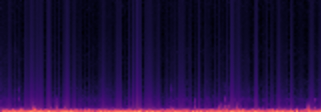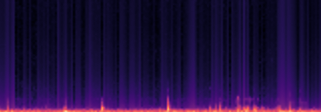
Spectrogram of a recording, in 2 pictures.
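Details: Male stomach sounds recorded with a stethoscope after drinking a chocolate protein shake: low rumbling and gurgling with scattered short squelches, active bowel sounds and ordinary stomach growling.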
